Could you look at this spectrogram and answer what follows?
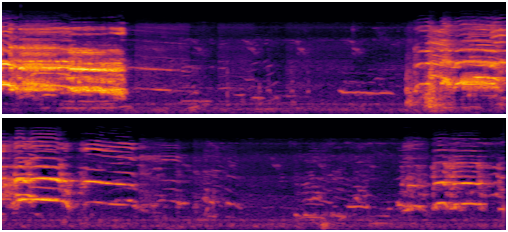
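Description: Gamecock roosters crowing: three long crows, the first ending about a second in, the next about four seconds in, and the last starting near the end. Each crow drops in pitch at its close.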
